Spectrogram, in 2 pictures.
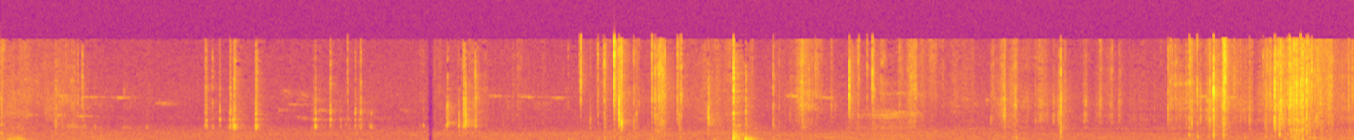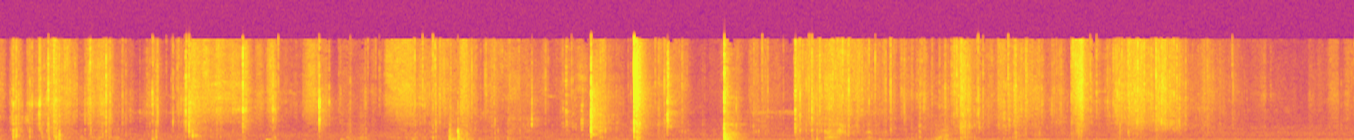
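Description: Clear plastic shrink-wrap being torn and peeled off a Blu-ray case: scattered crinkling and tearing that gets busier about halfway through, with a few sharp clicks.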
